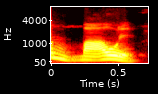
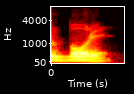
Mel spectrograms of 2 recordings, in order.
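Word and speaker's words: bowl: तो उस पे ये कहा जाता था कि इसको हम लोगों को पढ़ा जाता था बाउल। जबकि इसका जो जो जो जो प्रोनाउंसिएशन है, दैट इज वन बोल, दैट इज बोल.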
